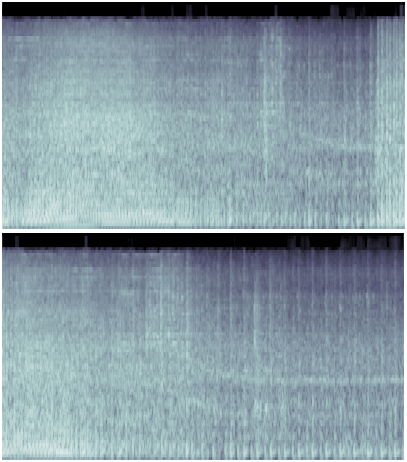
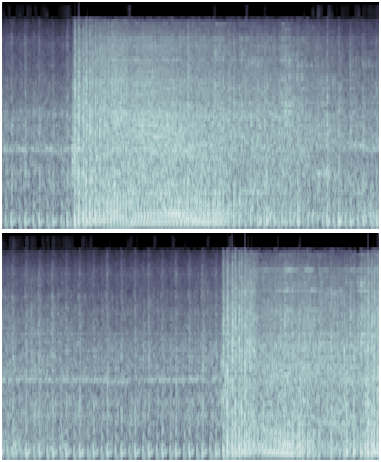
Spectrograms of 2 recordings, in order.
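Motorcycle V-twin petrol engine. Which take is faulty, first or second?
first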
